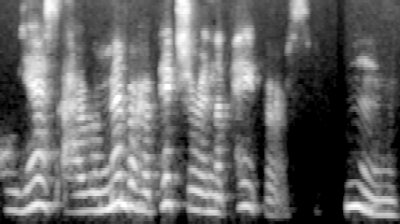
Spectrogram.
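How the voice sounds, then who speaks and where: A woman's voice: sits high, lively intonation, a little fast, highs cut off. A woman playing a wry, teasing society lady in an old-time radio reading.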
